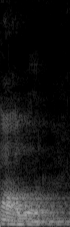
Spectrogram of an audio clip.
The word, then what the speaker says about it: hour: HOUR लिखा तो हुआ है HOUR, लेकिन जब आप इसको पढ़ेंगे, उच्चारण करेंगे, तो आप बोलेंगे आवर.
